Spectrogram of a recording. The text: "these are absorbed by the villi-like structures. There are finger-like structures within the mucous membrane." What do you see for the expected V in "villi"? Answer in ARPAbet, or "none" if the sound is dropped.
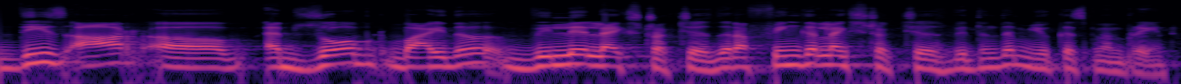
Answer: V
